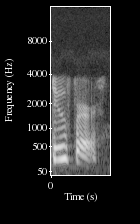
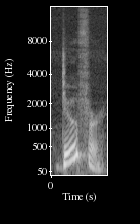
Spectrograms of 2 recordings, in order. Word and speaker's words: Dufur: f u r Do How do you say that, Ronnie? That's right. In order It's Dufer. Dufer.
